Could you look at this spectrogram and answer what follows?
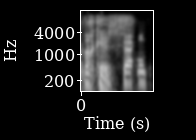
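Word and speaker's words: FCUKERS: They're called what? Fuckers. But they're Fuckers. It's spelled F-C-U-K-E-R-S.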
